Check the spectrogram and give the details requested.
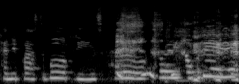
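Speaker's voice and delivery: put-on whisper. Imitating a captain who never spoke, asking for the ball: imitating someone whispering. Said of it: "He's just whispering to you".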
